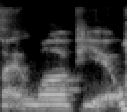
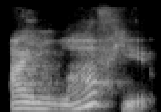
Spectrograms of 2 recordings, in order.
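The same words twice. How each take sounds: First: It sounds forced and unconvincing. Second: It sounds warm and sincere.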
